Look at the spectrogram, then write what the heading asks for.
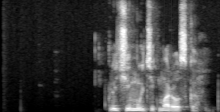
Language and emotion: Russian, neutral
